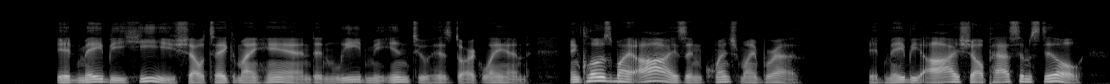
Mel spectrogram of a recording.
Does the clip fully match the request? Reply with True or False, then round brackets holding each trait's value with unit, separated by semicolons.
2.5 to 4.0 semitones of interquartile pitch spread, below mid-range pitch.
False (4.9 semitones; 100 Hz)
